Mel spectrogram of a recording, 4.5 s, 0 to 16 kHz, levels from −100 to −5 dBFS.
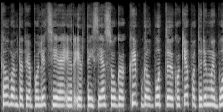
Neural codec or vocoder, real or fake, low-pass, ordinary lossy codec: codec, 44.1 kHz, 7.8 kbps, DAC; fake; 14.4 kHz; AAC, 48 kbps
